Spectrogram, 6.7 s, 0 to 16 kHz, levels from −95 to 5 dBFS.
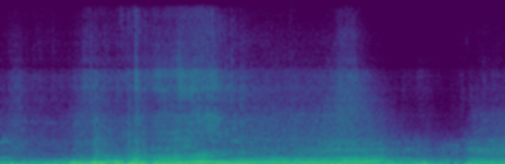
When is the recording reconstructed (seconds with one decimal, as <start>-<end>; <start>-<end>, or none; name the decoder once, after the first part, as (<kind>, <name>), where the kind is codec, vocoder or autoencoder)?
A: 2.0-2.8 (autoencoder, DAC-VAE); 5.2-6.2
